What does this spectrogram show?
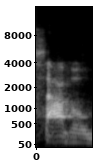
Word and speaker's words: Savile: It's pronounced Savile, but yeah, I do.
